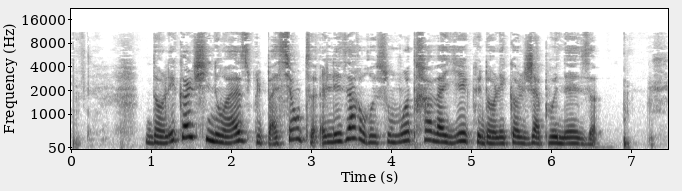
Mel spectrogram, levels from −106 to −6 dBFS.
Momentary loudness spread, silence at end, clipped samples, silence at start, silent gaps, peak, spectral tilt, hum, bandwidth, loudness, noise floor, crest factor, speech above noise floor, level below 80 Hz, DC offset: 13 LU; 0.5 s; under 0.1%; 0.95 s; none; -6 dBFS; -7 dB/octave; none; 11.5 kHz; -22 LUFS; -59 dBFS; 18 dB; 38 dB; -60 dBFS; under 0.1%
